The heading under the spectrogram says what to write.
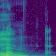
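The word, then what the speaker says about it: Cocoon: Э, окей, это игра Какун. Это зомби... – Кокон. – Э, кокон. Да, наверное, лучше на русском это говорить. Это Кокон, это зомби Builder Def...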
